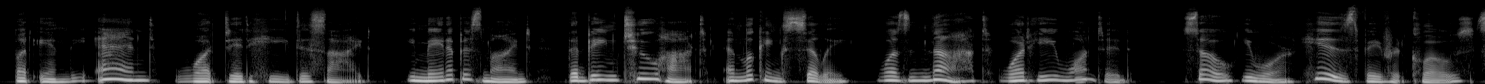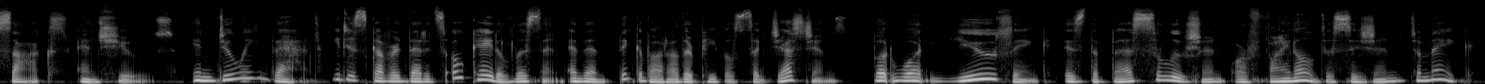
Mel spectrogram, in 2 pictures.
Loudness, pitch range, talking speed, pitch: -26 LUFS, 120-175 Hz, 130 wpm, 140 Hz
